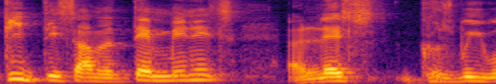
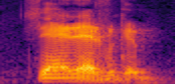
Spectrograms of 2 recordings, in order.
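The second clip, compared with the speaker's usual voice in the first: South African voice; 4 dB louder than usual. Acted. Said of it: "I'll go back to South African".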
